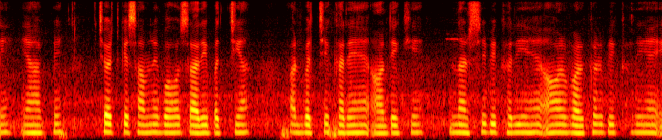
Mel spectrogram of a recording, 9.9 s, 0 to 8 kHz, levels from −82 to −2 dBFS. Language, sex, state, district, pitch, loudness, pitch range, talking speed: Hindi, female, Bihar, Saharsa, 170 Hz, -27 LUFS, 165-170 Hz, 140 wpm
